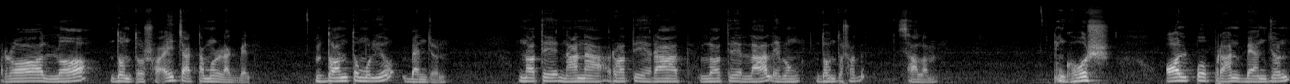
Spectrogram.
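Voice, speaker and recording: A man teaching an exam-prep lesson, explaining step by step and slowly repeating the key terms. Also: a little high. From Bangladesh.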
